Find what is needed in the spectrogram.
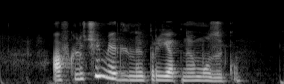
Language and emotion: Russian, neutral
